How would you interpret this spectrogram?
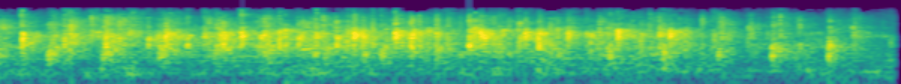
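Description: A crowd applauds steadily, dense overlapping claps at a consistent, fairly loud level for several seconds with no one speaking, applauding people who came forward for prayer.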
